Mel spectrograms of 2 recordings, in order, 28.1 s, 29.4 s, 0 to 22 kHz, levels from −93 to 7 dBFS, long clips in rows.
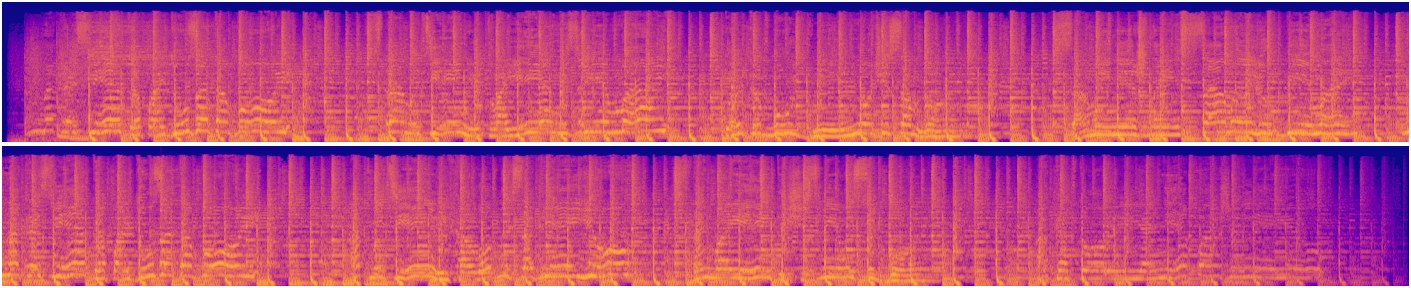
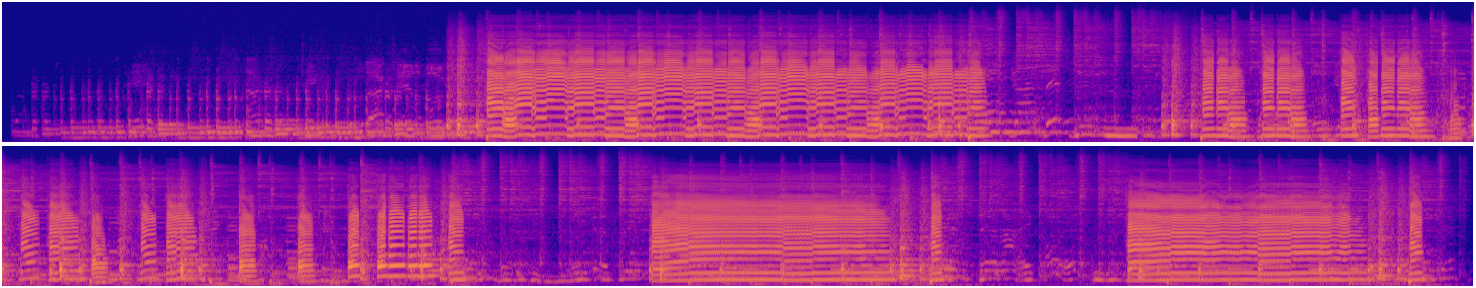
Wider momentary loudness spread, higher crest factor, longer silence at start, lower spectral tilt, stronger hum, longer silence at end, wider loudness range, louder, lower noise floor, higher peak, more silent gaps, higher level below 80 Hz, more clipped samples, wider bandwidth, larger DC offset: second, 6 LU vs 19 LU; second, 14 dB vs 22 dB; second, 0.1 s vs 0.4 s; about the same, -4 dB/octave vs -3 dB/octave; neither; first, 0.4 s vs 0.25 s; second, 3 LU vs 6 LU; first, -15 LUFS vs -23 LUFS; second, -41 dBFS vs -54 dBFS; first, 0 dBFS vs -4 dBFS; neither; first, -30 dBFS vs -54 dBFS; neither; about the same, 17 kHz vs 18.5 kHz; neither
